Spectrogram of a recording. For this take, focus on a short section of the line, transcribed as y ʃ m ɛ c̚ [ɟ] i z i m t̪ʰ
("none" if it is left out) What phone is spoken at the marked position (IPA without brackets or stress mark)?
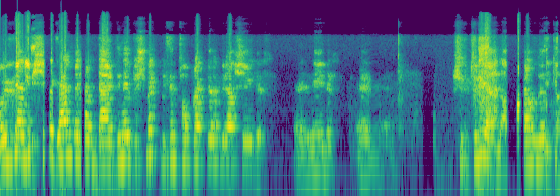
b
